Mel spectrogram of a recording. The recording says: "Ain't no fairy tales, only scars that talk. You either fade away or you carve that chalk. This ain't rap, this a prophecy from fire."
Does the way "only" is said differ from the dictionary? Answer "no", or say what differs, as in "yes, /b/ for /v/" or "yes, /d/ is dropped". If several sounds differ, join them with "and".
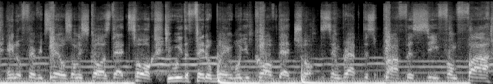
yes, /l/ is dropped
